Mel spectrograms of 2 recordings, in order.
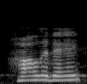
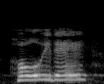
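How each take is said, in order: First: It is said quickly as one blended word. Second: It is said slowly as two separate words. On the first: A day off from work. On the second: A day set apart as sacred.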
